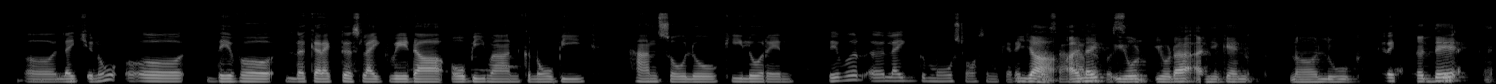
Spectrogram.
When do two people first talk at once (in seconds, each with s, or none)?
10.2 s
